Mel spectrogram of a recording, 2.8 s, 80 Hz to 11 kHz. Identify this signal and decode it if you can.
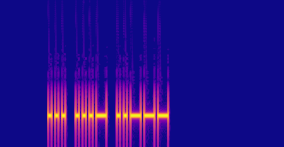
Morse code, heard as a keyed tone, about 36 wpm, 690 Hz. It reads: SV2
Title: Callsign Prefixes for Top 50 DXCC - 35wpm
